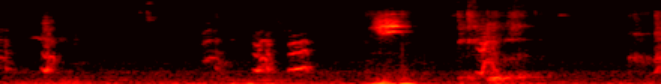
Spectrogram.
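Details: Red-fronted parakeets feeding on carrots make brief nasal chattering notes in short runs, broken by clicks and scraping sounds.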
